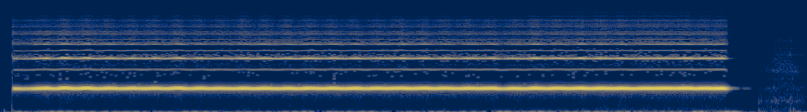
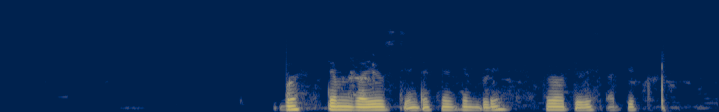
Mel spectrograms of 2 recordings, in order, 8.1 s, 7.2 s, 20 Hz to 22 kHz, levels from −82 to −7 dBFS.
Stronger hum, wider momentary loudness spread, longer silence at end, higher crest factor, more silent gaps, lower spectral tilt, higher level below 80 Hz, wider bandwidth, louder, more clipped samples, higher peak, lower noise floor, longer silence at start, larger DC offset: neither; second, 3 LU vs 16 LU; first, 0.7 s vs 0.55 s; second, 8 dB vs 20 dB; neither; second, 3 dB/octave vs -11.5 dB/octave; about the same, -60 dBFS vs -60 dBFS; first, 11 kHz vs 4.6 kHz; first, -19 LUFS vs -29 LUFS; neither; about the same, -10 dBFS vs -12 dBFS; second, -61 dBFS vs under -90 dBFS; second, 0.1 s vs 2.8 s; neither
